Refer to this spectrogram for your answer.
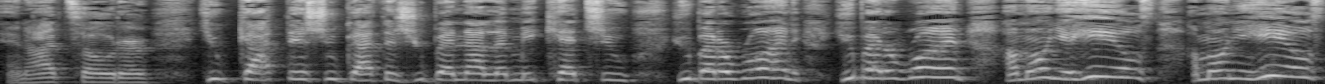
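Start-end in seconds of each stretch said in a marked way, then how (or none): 1.0-6.6 loud, high-pitched, fired-up encouraging shout. Retelling urging on a running girl near the finish line: retelling a scream. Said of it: "I screamed to her".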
